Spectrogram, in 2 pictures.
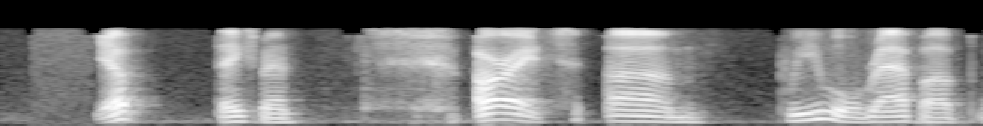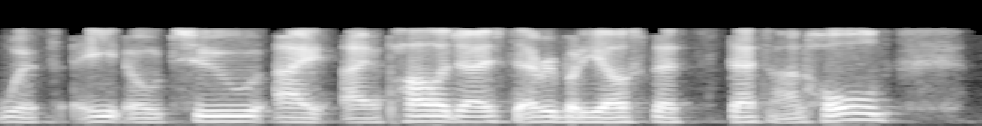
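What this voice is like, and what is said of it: Strained, worn-out voice. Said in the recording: “my voice just cannot hold up too much longer”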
